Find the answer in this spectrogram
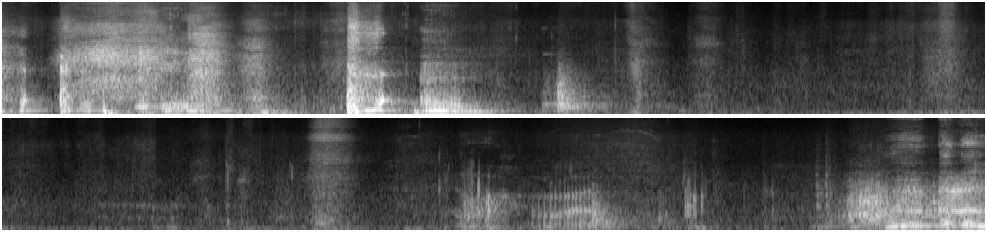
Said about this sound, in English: I'm going to quickly blow my nose. I'm going to edit this part out.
